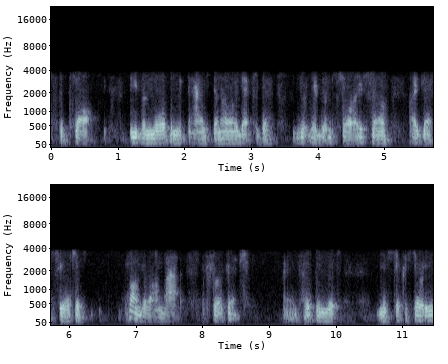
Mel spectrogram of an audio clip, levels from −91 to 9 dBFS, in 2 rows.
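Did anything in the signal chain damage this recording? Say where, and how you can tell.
Yes. The damage happened at the codec stage and runs through the whole clip. This is tandem speech coding. Nothing sounds above 3.6 kHz, and the speech is rough, muffled and warbly. Each coder re-encoded the previous one's degraded output, which fits four narrowband speech codecs in a row.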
